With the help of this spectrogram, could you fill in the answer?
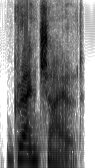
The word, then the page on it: grandchild: Indian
